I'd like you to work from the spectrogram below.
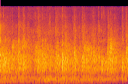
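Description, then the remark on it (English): A crowd claps together as a clap offering to God, in a dense, steady burst of applause that holds at an even, fairly loud level throughout, with no voices standing out. “Give God a clap offering, someone.”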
